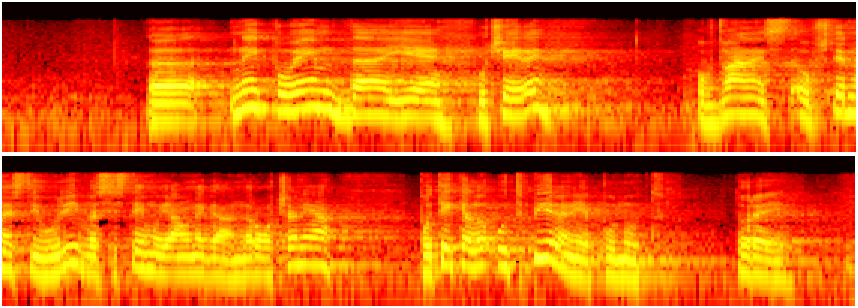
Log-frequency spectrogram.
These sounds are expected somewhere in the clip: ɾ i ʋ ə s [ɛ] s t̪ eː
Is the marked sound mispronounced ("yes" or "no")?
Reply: yes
